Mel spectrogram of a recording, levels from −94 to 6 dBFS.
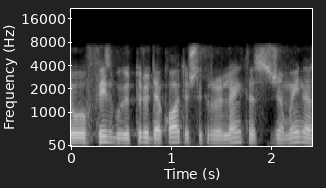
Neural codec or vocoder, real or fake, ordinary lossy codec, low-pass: none; real; Opus, 16 kbps; 7.2 kHz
